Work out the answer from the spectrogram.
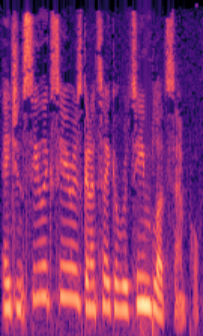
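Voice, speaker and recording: A woman's voice: on the high side, animated, fairly quick, darkish tone, natural voice. A woman playing a composed intelligence agent in an audio drama, dry, clipped and businesslike. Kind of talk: hobby audio drama acting.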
